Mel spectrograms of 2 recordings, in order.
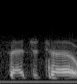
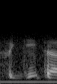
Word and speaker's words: Sagitta: the little fox and sagitta or sagita I've heard it pronounced both ways the arrow slide Master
